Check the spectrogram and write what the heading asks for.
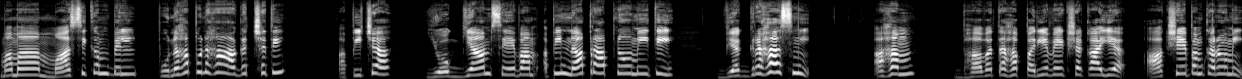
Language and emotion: Sanskrit, angry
